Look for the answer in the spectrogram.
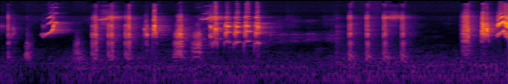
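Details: Javan myna singing rapid harsh clicks and rasps mixed with a rising whistle, a quiet pause past the middle, then loud squawks again.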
